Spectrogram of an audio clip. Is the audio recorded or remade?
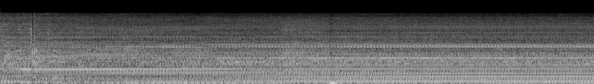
recorded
